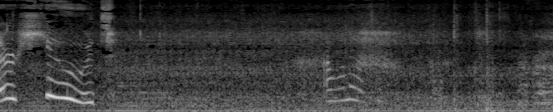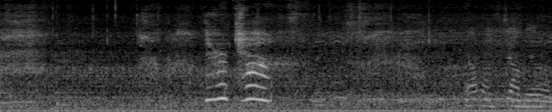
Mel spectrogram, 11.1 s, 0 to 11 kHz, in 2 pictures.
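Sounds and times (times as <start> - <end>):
truck engine hum: 0.0 - 11.0.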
